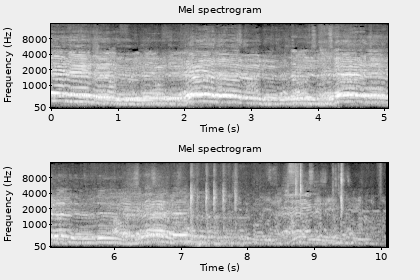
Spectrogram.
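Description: A crowd of young men and women sings loudly together nearby.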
